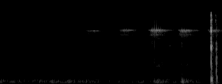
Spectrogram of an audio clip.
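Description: A cricket chirping faintly: four short, high chirps at one steady pitch in the second half, about three a second.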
